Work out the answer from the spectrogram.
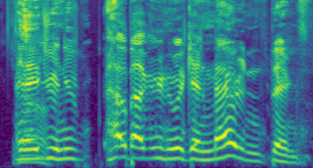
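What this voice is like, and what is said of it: Imitates another person's voice. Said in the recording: “Sylvester Stallone ... a serviceable Sly ... Well, that's actually not bad, bro.”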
